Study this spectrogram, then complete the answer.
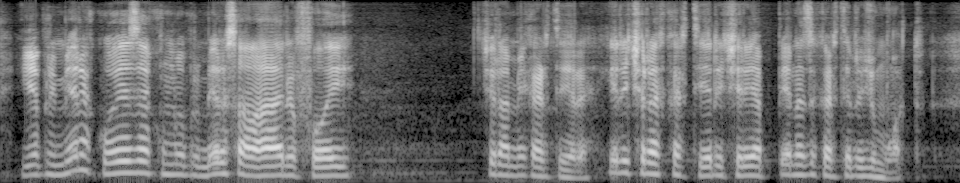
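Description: Quiet background behind a man with an unremarkable speaking voice, fairly high in pitch, at a fairly quick pace. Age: 30s. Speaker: entrepreneur and motivational podcaster. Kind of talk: motivational monologue.

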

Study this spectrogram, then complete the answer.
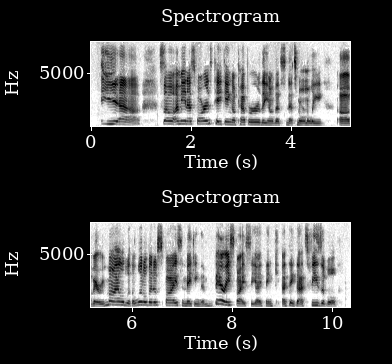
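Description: With an American accent, a woman speaks at a moderate pace in a fairly high pitch with lively intonation over noticeable background noise. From US South. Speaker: graduate student in food science. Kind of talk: casual chat. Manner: halting, many fillers.

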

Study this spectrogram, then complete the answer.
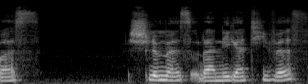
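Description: Somewhat breathy and at a medium pitch, a woman talks with fairly even intonation. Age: 20s. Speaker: former coaching client. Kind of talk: interview.

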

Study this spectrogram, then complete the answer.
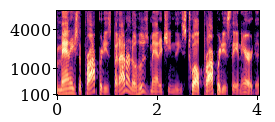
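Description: Very fast and full of very wide pitch swings, a man with an American accent speaks with vocal fry in a dry, close, echo-free, very clean recording with a silent background. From Southern California, Long Beach. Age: 60s. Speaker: family member interviewee. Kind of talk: casual interview.

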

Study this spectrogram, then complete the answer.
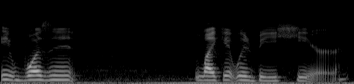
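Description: A woman speaks at a very slow pace. Audible echo from the room surrounds her voice. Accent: American. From Oregon, Pacific Northwest. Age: 20s. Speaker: podcast host. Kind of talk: casual monologue. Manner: rambling with frequent fillers.

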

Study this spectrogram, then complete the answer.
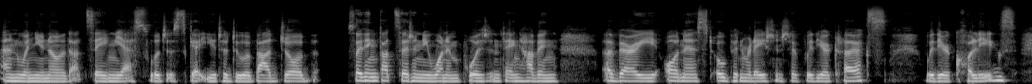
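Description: A woman with an Italian accent, very deep and low in pitch, flat and monotone at a moderate pace, in a very clean recording with a silent background. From Italy. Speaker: barrister. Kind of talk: interview.

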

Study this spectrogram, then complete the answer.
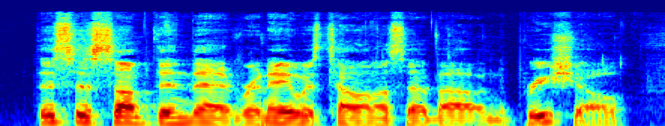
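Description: This voice belongs to a man. The rise and fall of his pitch is ordinary. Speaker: podcast co-host. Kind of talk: casual chat.

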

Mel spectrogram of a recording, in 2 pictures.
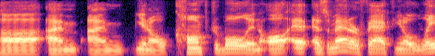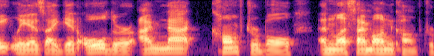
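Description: This man talks at a moderate pace with an American accent, his medium-pitched voice showing ordinary pitch variation in a dry, close sound with no echo. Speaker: radio host. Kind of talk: interview. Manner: animated.

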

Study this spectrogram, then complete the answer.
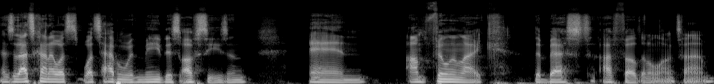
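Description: At a moderate pace, a man with an Australian accent speaks in a fairly low voice with fairly even intonation. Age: 20s. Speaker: professional basketball player. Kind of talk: casual chat.

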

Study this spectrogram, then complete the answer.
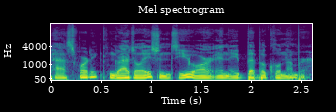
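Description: In a very clean recording with a silent background, a man with an American accent speaks at a very fast pace, somewhat breathy, with a dark, mellow tone and a fairly low pitch. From Louisiana. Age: 20s. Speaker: podcast co-host, church youth singer. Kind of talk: casual chat. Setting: studio.

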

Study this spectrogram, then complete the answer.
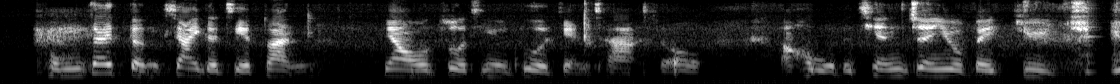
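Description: A woman with a fairly high pitch and a bright, sharp tone talks at a fairly quick pace with lively intonation. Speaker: parent sharing life story. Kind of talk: personal testimony. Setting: outdoors walking home.

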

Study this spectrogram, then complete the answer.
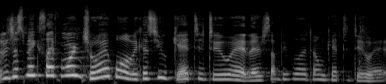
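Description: Using vocal fry, a woman with an American accent speaks with very wide pitch swings. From Los Angeles area, California. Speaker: university student. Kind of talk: casual chat.

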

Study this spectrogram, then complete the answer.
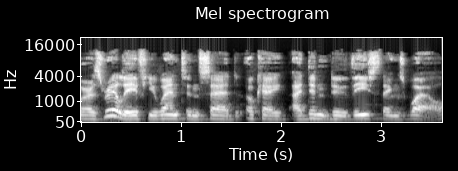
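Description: This man talks at a fairly quick pace with a northern English accent. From northwest England. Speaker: golf coach. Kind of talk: interview.

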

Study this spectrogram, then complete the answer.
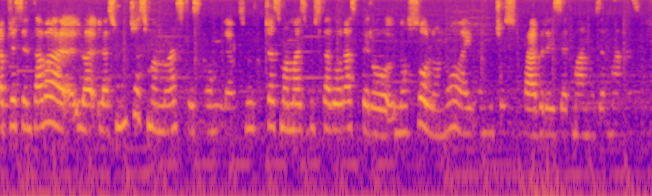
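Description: A woman's high-pitched voice in a Romanian accent, fairly slow, fairly even in intonation, with hardly any pauses, over noticeable background noise. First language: Romanian (speaking Spanish). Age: 40s. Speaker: film director. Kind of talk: interview. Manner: halting.

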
